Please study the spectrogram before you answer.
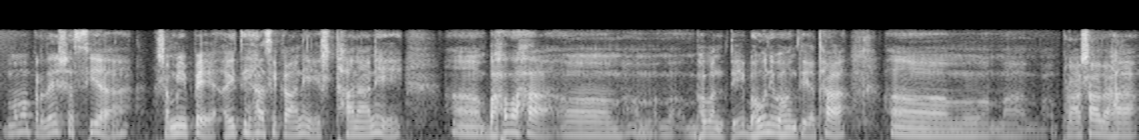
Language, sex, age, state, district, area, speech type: Sanskrit, male, 45-60, Karnataka, Mysore, urban, spontaneous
